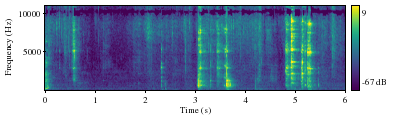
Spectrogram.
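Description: Metal serving spoon clinking and scraping against glass serving bowls as food is scooped: a few scattered clicks, then two short bursts of clatter about three and five seconds in.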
